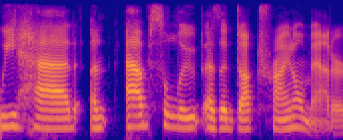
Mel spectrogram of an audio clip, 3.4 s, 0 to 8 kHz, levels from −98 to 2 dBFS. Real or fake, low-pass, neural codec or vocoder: real; 7.2 kHz; none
